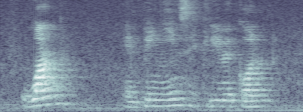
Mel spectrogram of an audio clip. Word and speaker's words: Wang: alguien apellido muy común en china que es wang wang en pink se escribe con la w y se pronuncia como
